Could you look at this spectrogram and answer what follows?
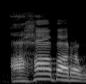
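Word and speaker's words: אהבה: 히브리어에서 사랑 그러면 다 무슨 뜻이, 히브리어로 발음이 어떻게 되냐면 아하바라고 합니다. 아하바.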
